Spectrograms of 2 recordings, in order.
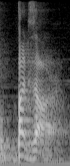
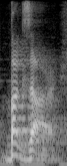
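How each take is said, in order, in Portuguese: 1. As duas palavras são ditas juntas, numa só unidade. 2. As duas palavras são ditas juntas, numa só unidade.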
